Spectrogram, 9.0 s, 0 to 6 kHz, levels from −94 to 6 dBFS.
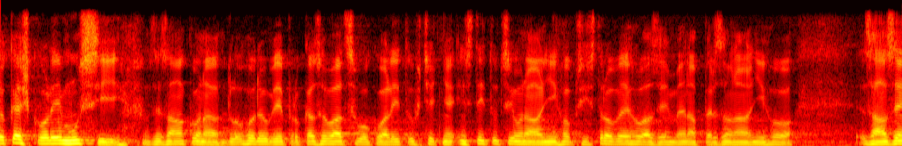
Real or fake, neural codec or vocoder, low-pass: real; none; 5.4 kHz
